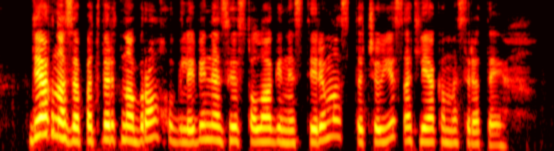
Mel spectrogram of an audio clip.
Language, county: Lithuanian, Vilnius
